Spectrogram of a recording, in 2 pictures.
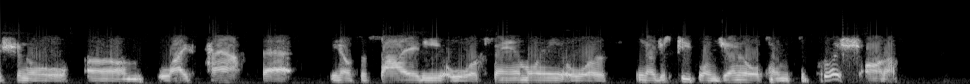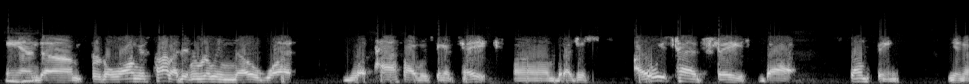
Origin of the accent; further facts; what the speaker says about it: Central Illinois, United States; I'm 27 years old, and I'm from Central Illinois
